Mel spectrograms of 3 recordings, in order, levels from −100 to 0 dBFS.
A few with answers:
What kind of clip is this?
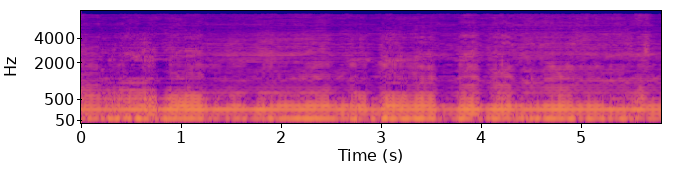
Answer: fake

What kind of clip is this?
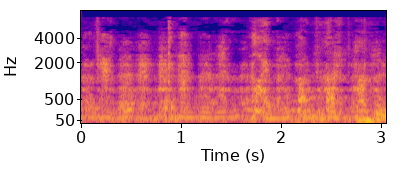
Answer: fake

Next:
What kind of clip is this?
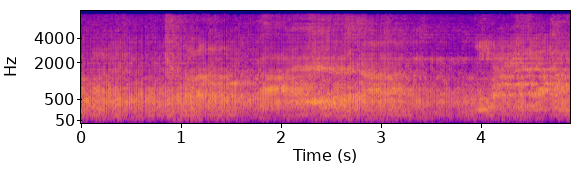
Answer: fake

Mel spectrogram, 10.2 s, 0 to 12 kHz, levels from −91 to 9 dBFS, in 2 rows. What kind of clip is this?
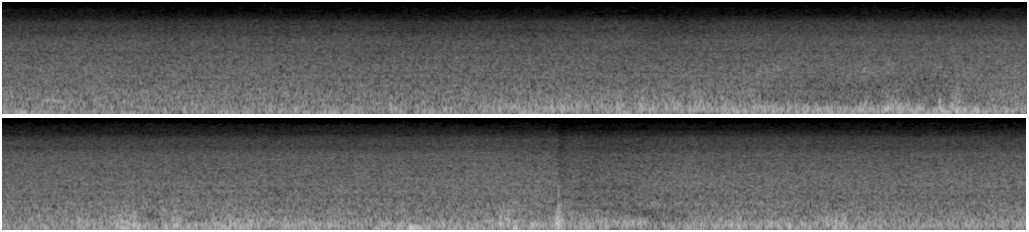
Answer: fake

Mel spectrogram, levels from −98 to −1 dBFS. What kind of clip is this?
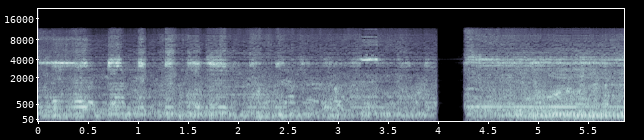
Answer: fake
